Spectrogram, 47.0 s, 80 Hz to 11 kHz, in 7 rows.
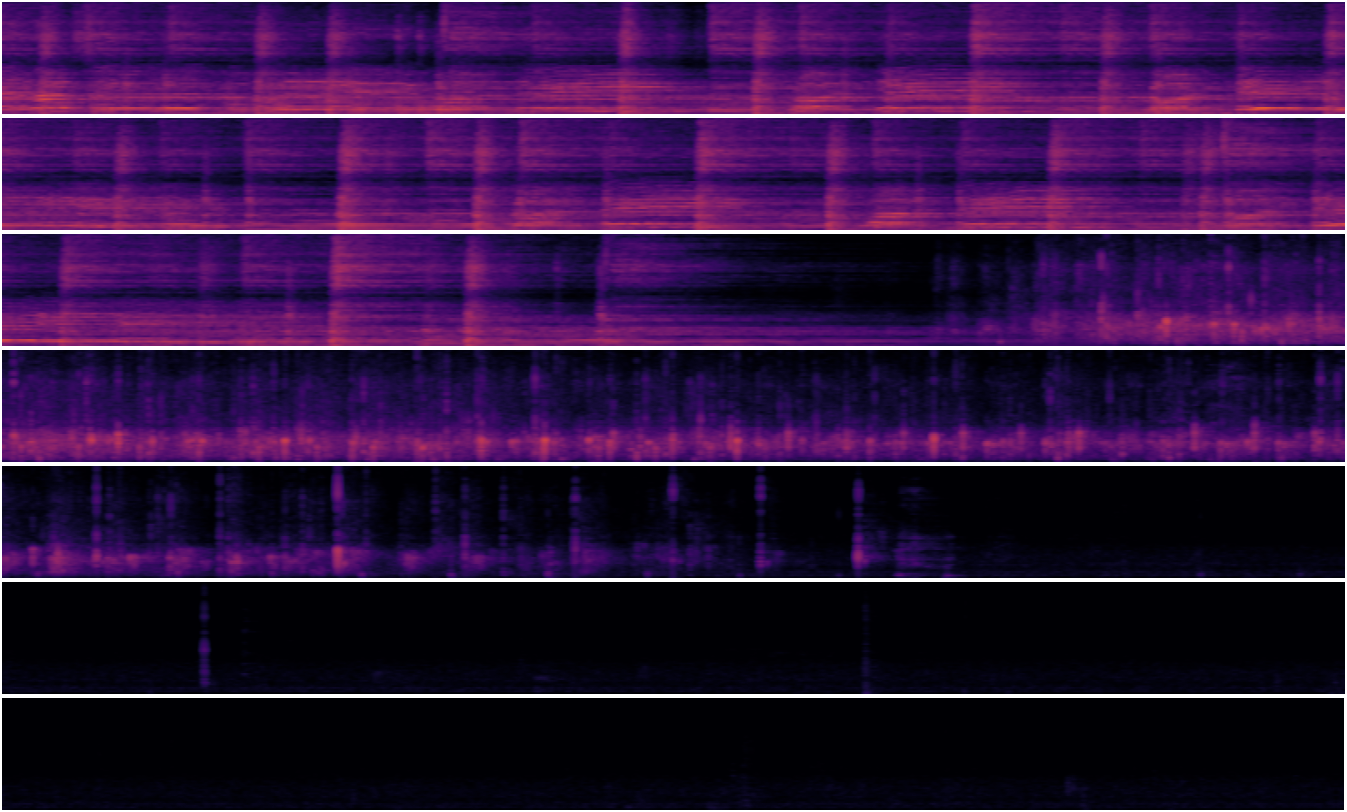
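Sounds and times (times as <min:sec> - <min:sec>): choir singing with piano and drums: 0:00.0 - 0:17.8
audience applause: 0:18.1 - 0:31.4.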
